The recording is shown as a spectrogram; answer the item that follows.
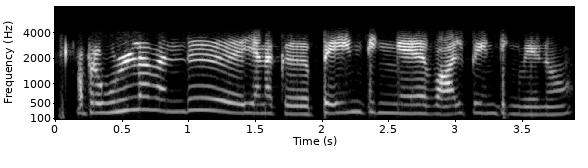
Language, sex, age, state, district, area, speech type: Tamil, female, 18-30, Tamil Nadu, Erode, rural, conversation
